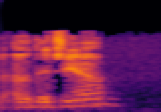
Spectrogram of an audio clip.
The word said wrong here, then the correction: Odigo: Odigo, yeah. – Odigo, okay.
